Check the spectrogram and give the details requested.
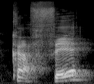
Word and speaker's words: café: terminam terminam com e porém café o som mais forte está na última sílaba no fé no pote a sílaba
